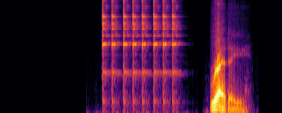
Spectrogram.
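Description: Quick bright electronic chimes ring out in a rapid run.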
